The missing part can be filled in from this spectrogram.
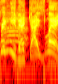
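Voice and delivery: very high-pitched, raspy voice. Speaker pretends his own hand is talking, Rocket Raccoon voice. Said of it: "all of a sudden I'm Rocket Raccoon".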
